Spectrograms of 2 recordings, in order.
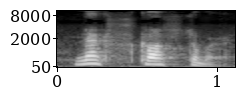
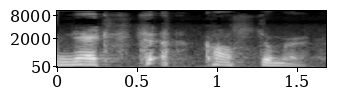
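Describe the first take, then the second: First: The t at the end of next is dropped. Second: The t at the end of next is pronounced. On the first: The speaker calls it right. "we do not pronounce t" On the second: The speaker calls it wrong. "We do not say"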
